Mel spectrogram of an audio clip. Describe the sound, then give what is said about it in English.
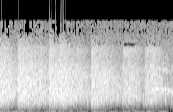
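Gunshots crack and boom in a radio drama shootout as a posse fires on men coming out of a chapel, several loud, reverberant blasts following one another in quick succession with no voices. “Right around them, keep firing down at them.”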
